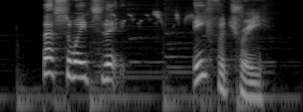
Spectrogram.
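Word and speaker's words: Iifa: That's the way to the Ether tree. Yeah, I pronounced that right. I-I-F-A, Ether.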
